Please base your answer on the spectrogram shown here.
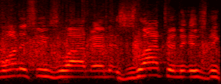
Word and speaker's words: Zlatan: You want to see Zlatan, and Zlatan is the correct pronunciation, yes? Zlatan.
